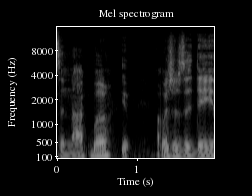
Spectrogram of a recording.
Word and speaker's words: Nakba: Which is the anniversary of, I believe it's pronounced the Nakba.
